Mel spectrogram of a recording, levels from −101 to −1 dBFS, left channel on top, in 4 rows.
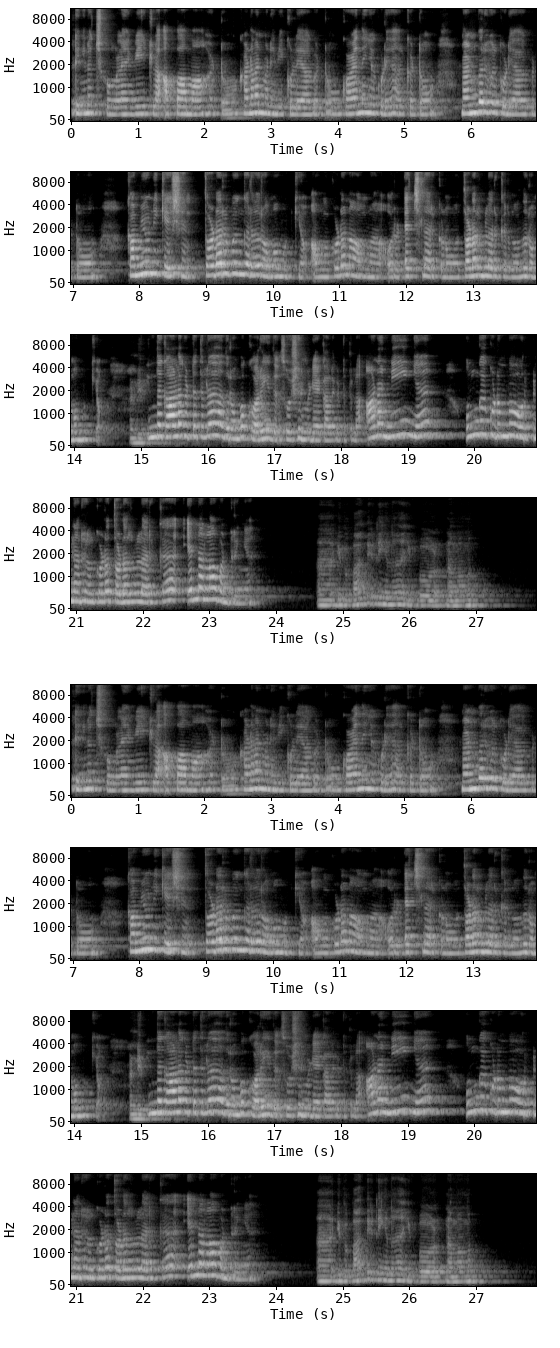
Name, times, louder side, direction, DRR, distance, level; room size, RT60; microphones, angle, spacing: voice 1, 0.0-14.4 15.1-19.4 19.9-23.7, left 2 dB, 35° left, 8 dB, 0.7 m, -31 dB
voice 2, 24.6-26.9, right 1 dB, 85° right, 3 dB, 1.3 m, -39 dB
14.5 x 7.2 x 2.5 m, 1.2 s
head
